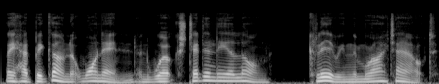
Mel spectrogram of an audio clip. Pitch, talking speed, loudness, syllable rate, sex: 135 Hz, 190 wpm, -18 LUFS, 5.4 syllables/s, male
